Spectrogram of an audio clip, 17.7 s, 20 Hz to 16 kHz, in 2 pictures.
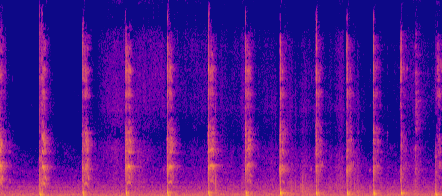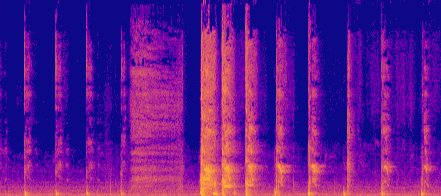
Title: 9 - coughing a bit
